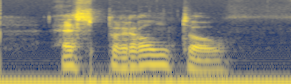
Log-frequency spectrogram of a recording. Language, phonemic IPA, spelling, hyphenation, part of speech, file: Dutch, /ˌɛs.pəˈrɑn.toː/, Esperanto, Es‧pe‧ran‧to, proper noun, Nl-Esperanto.ogg
- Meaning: Esperanto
